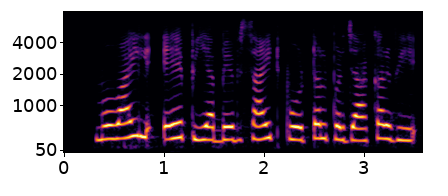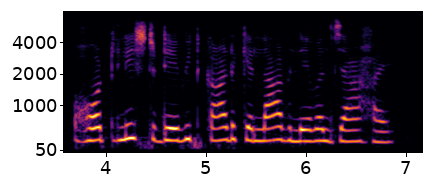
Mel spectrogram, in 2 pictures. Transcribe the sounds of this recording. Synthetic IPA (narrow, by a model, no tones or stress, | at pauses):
mobaɪilepjabebsaiʈpoɾʈəlpəɾd͡ʒakəɾbʱiɦɔʈlisʈɖebiʈkaɾɖkelabʱleʋəld͡ʒaɦə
